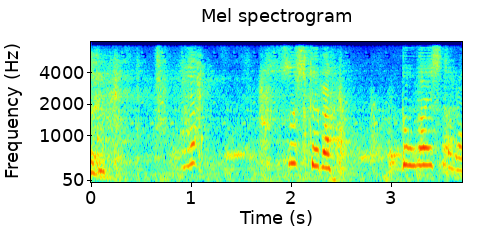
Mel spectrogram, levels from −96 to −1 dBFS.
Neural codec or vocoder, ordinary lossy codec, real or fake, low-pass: codec, 16 kHz, 1.1 kbps, Voila-Tokenizer; none; fake; 7.2 kHz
